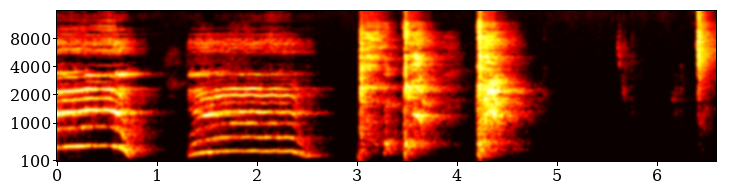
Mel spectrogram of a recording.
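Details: Cough triggered during a demonstration of ujjayi pranayama, resistive inhalation through a constricted larynx: two long, throaty, humming breaths, then three sharp cough bursts and a fainter fourth; cough.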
